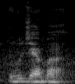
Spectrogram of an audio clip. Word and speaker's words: Ujamaa: And then the fourth day is Ujamaa. Ujama. Ujamaa. Ujama. Right. Ujamaa. Sounds like Ujima, but it's Yeah, remember I got confused with that last time.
